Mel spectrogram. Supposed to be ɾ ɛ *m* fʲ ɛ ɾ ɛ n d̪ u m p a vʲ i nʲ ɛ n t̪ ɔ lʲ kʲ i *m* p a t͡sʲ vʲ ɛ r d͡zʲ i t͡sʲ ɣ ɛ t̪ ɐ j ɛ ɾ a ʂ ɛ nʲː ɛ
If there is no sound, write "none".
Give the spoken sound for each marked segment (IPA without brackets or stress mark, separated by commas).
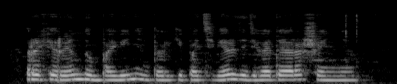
none, none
